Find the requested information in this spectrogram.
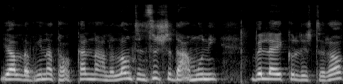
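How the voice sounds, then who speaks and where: A woman with an Egyptian accent speaks at a very fast pace. Her voice is fairly high in pitch with a dark, mellow tone. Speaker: home cooking vlogger. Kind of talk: cooking tutorial.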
